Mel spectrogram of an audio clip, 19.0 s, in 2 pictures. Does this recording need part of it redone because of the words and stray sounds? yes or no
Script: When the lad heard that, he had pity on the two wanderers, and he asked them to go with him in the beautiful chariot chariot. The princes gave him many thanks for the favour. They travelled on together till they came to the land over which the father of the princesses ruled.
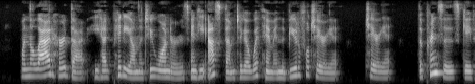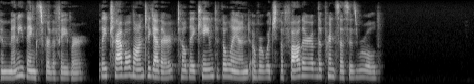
no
